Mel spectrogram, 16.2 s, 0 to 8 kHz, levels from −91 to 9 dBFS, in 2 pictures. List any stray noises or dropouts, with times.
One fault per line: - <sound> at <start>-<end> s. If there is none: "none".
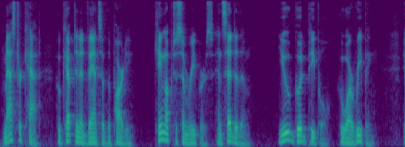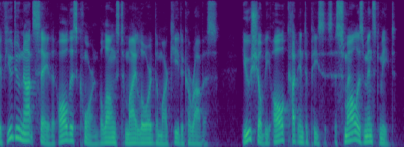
none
